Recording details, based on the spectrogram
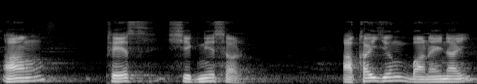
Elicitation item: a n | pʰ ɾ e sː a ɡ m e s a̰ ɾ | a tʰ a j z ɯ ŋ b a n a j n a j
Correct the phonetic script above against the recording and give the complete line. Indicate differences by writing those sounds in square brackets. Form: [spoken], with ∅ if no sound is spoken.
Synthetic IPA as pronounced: a [ŋ] | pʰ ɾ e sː [i] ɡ [n] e s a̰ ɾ | a [kʰ] a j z ɯ ŋ b a n a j n a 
